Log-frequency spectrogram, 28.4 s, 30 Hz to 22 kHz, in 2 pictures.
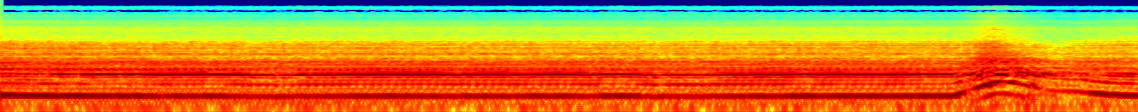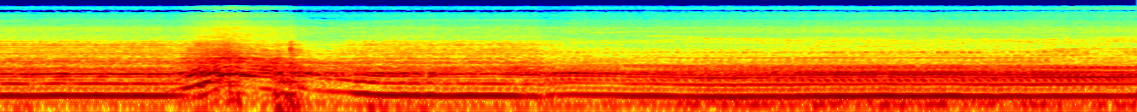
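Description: McLaren MP4-12C's twin-turbo V8 idling steadily through the OEM sport exhaust, with two quick throttle blips about twelve and seventeen seconds in, the pitch rising and falling each time.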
